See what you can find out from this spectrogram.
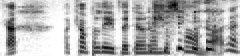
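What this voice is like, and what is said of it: Bad put-on UK accent. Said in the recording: “That's a worst UK accent.”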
